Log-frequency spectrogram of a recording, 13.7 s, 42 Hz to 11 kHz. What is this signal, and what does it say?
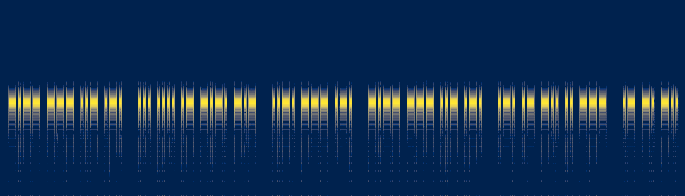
Morse code, heard as a keyed tone, about 25 wpm, 600 Hz. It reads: YOUR SHACK FOR YOUR RADIO AND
